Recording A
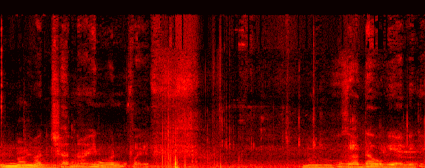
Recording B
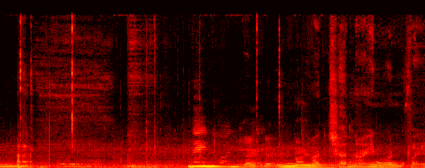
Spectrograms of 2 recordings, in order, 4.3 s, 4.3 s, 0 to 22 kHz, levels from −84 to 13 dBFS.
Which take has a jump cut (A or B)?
B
